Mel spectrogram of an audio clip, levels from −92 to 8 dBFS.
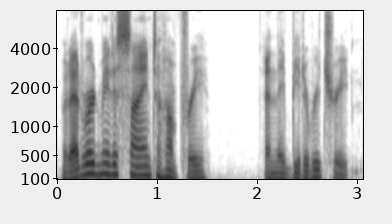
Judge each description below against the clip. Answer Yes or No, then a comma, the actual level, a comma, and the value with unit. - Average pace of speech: No, fast, 235 wpm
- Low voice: Yes, low, 125 Hz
